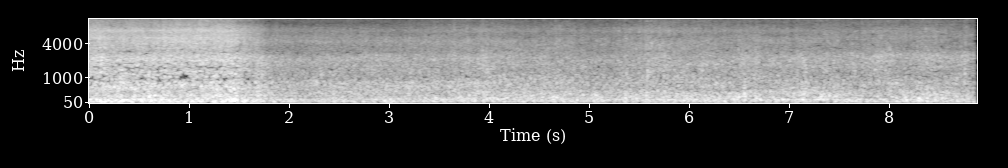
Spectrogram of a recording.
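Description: Sea waves washing against a rocky shore: a steady surf wash, louder for the first second and a half and then even.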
